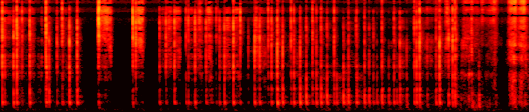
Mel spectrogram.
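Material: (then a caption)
Cardboard. Long acrylic nails scratch and tap along the side of a small, closed, hollow white paperboard iPhone box. The result is a rapid, uneven run of short, dry clicks and raspy scratches with a hollow, papery tone centered low-mid. The hits are bright-edged and die away almost instantly, with a few brief pauses between bursts.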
